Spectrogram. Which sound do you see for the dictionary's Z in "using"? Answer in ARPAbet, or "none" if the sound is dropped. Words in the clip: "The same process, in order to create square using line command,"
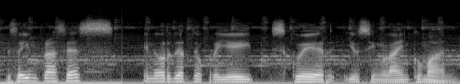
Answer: S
